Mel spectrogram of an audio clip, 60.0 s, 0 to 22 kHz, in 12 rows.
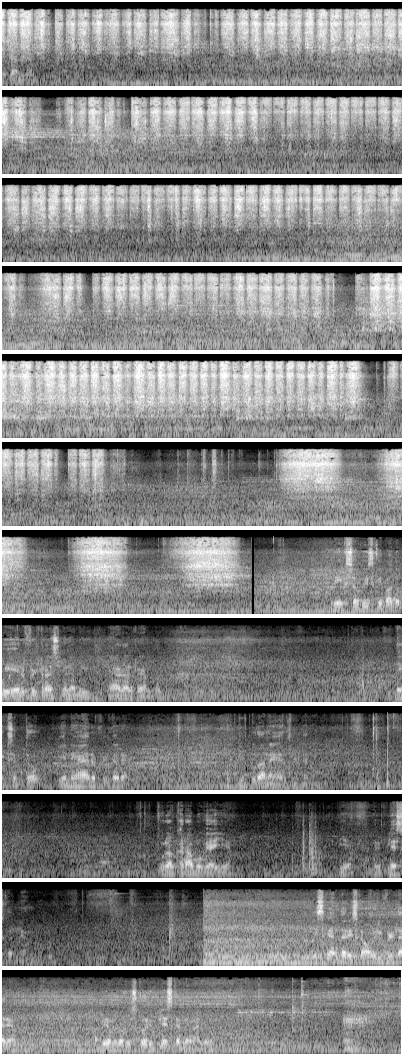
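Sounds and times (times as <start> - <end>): sandpaper scraping brake disc: 0.0 - 33.2.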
